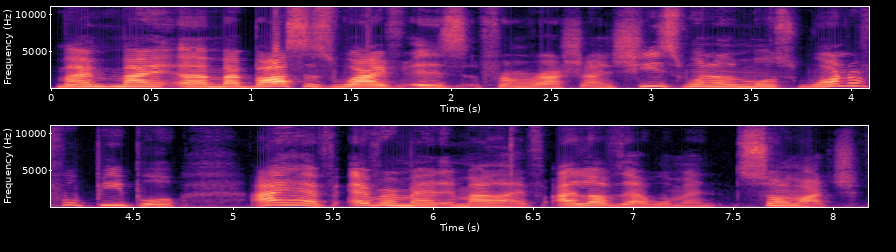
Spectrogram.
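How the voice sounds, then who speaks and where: Tired Serbian-accented woman, smooth voice. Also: on the high side, bright, forceful tone. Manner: rambling, halting, with many restarts and fillers. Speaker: livestream host. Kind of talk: casual chat with stream viewers.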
